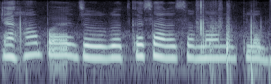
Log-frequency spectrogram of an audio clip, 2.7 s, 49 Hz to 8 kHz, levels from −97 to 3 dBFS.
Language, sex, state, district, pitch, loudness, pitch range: Hindi, female, Haryana, Rohtak, 250 Hz, -17 LUFS, 240-270 Hz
